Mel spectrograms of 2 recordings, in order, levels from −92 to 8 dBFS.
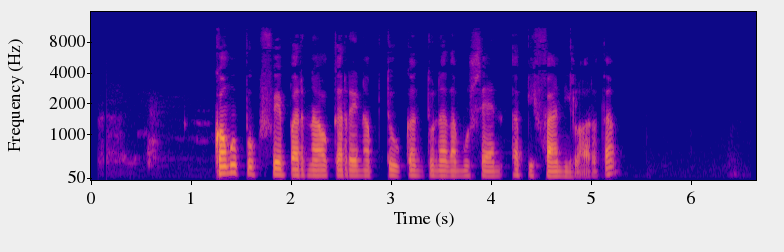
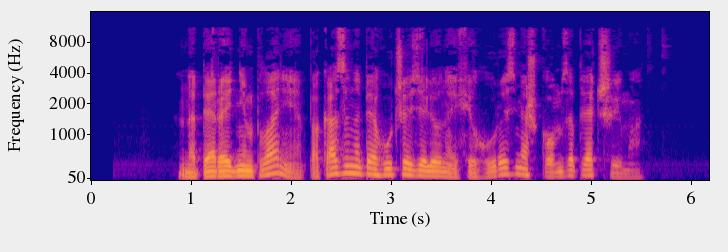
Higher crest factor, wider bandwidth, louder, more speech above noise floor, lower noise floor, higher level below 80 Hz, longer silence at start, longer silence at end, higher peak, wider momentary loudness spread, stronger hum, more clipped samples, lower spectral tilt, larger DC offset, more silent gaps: first, 26 dB vs 18 dB; about the same, 10.5 kHz vs 11.5 kHz; second, -27 LUFS vs -21 LUFS; first, 55 dB vs 49 dB; first, -81 dBFS vs -69 dBFS; second, -64 dBFS vs -40 dBFS; first, 1.25 s vs 0.9 s; first, 1.4 s vs 0.7 s; about the same, -2 dBFS vs -2 dBFS; about the same, 13 LU vs 11 LU; neither; neither; first, -8 dB/octave vs -6.5 dB/octave; neither; neither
